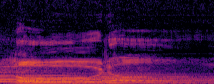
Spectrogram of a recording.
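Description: A man's voice sings one long held note over sustained chords on a Roland electric keyboard in a slow worship song. The note slides up into pitch at the start and then fades gently.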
